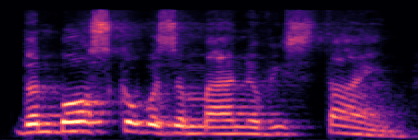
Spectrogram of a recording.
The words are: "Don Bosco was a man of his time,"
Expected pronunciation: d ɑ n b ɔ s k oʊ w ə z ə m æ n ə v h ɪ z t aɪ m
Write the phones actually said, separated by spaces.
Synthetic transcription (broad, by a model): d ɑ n b ɔ s k oʊ w ə z ə m æ n ə v h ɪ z t aɪ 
